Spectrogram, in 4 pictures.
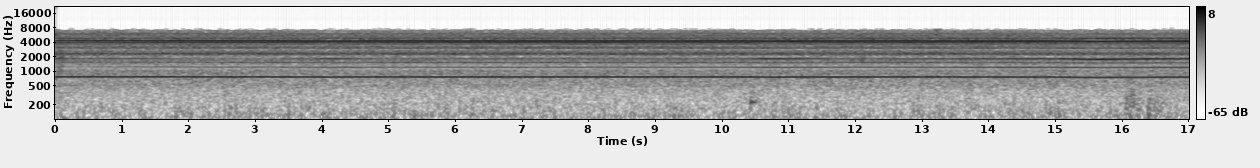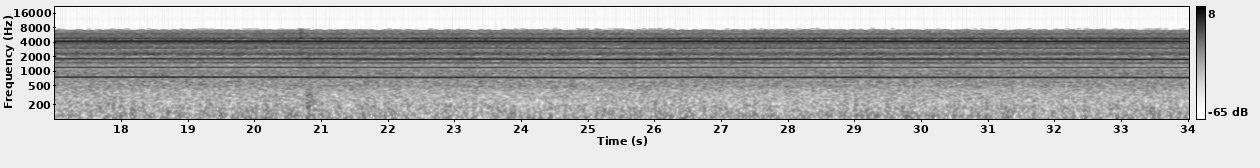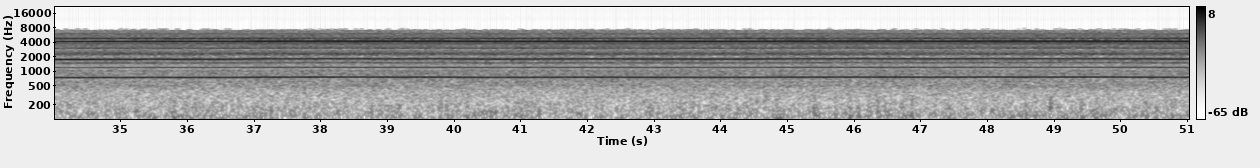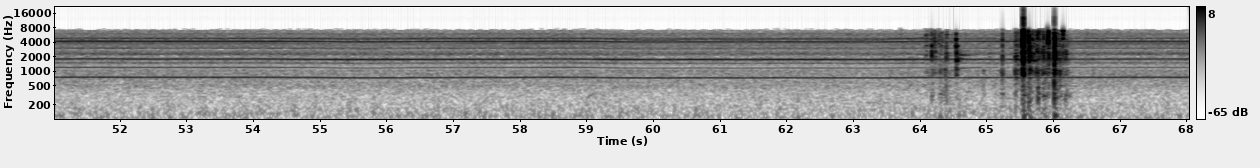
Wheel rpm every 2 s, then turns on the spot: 0, 0, 0, 0, 0, 0, 0, 0, 0, 0, 0, 0, 0, 0, 0, 0, 0, 0, 0, 0, 0, 0, 0, 0, 0, 0, 0, 0, 0, 0, 0, 0, 0, 0.
none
